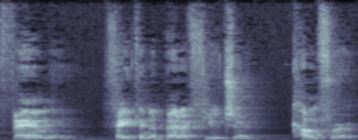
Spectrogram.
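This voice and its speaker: With an American accent and lively intonation, a man talks amid noticeable background noise and audible room echo. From US Northeast, South Jersey. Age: 20s. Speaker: lifestyle vlogger. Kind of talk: casual reflective monologue. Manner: earnest, halting repetitions.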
